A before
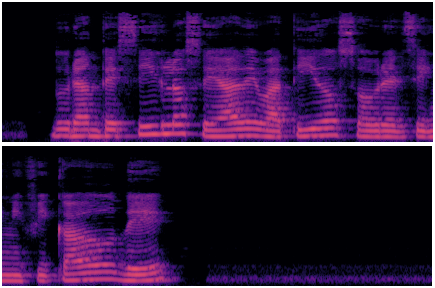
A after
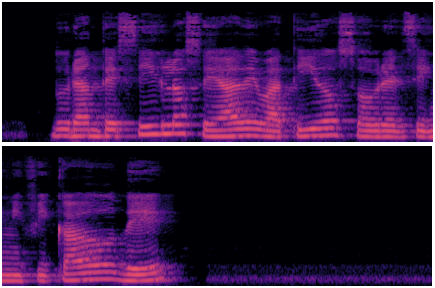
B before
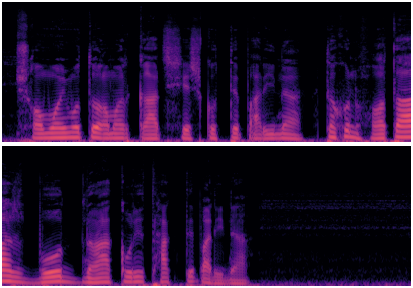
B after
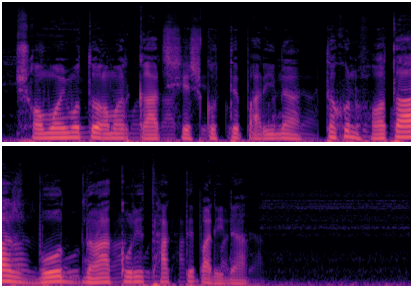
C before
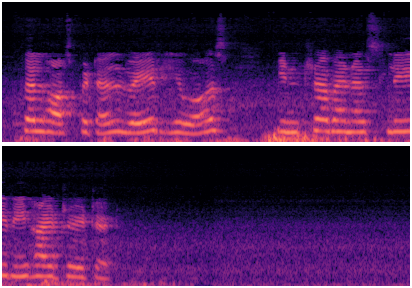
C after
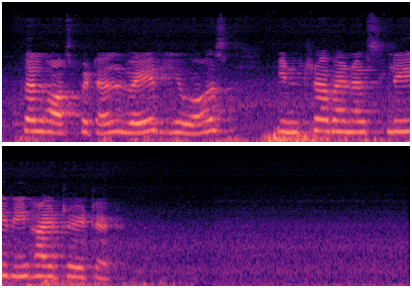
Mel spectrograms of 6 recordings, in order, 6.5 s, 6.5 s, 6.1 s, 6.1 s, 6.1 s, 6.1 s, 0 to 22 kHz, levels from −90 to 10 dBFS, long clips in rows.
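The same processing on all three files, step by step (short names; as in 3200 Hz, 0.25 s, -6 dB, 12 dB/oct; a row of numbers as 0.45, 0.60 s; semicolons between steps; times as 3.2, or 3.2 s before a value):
echo 0.133 s -22.5 dB; gain +2.5 dB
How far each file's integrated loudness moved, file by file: +2.5, +2.5, +2.5 LU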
